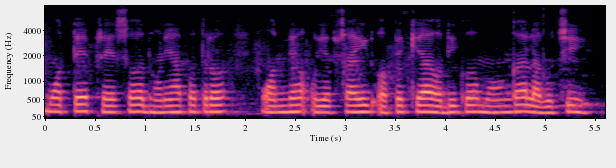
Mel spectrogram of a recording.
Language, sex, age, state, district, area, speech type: Odia, female, 45-60, Odisha, Mayurbhanj, rural, read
